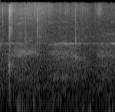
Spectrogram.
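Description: Quiet background hiss with a couple of faint clicks.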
